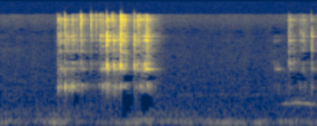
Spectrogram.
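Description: Beads clinking against each other and the sides of a small clear pot as fingers rummage through them: a short run of light clinks about half a second in, then a single faint click near the end.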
